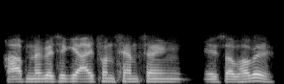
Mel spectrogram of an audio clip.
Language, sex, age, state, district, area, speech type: Bengali, male, 18-30, West Bengal, Murshidabad, urban, conversation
